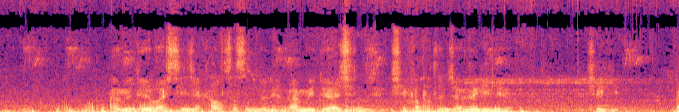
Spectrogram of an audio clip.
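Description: Pigeons coo nearby.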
